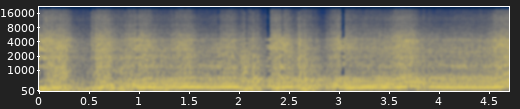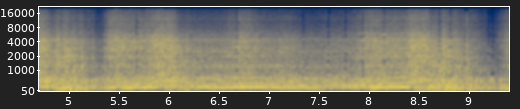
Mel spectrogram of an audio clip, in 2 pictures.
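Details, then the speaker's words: Triumph Stag V8 on a test bed after full rebuild, after correcting carburettor adjustment; strong V8 rising and falling through repeated clean throttle blips, picking up crisply and settling evenly, normal healthy running and revving. "That's gonna be one mean some bitch."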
